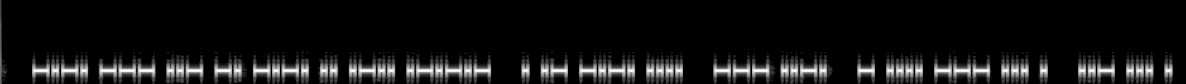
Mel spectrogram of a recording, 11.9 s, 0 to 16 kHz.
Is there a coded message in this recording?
Yes: Morse code from 0.3 to 11.7 s, heard as a keyed tone, about 25 wpm, 600 Hz. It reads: COUNCIL. EACH OF THOSE USE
